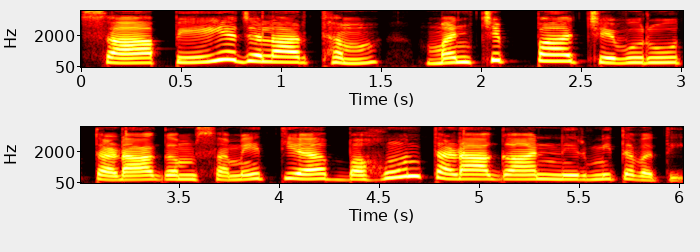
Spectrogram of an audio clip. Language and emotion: Sanskrit, neutral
